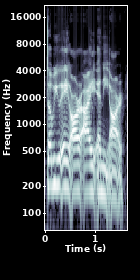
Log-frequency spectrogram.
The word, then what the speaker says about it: Wariner: Warner? Maybe? Warner? It's like Wariner. The Sound of Gravel?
